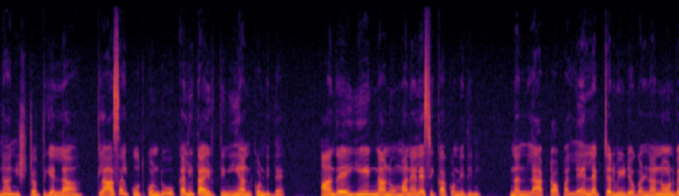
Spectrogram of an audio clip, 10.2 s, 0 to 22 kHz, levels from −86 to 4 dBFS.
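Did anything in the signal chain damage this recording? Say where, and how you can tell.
No, nothing stood out on listening to this speech recording that would point to damage at any stage of the signal chain.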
